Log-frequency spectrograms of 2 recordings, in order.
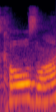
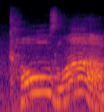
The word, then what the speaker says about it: coleslaw: Every shitty backyard barbecue has Cole's Law. You've never heard of Cole's Law? Really? I thought it was more popular than that. Cole's Law, man. Oh, I'm mispronouncing it. It's coleslaw.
